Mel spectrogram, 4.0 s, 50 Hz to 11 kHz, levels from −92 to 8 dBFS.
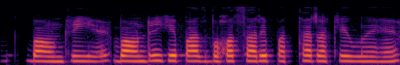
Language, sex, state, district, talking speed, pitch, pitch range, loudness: Hindi, female, Maharashtra, Pune, 165 wpm, 255 Hz, 250-265 Hz, -26 LUFS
